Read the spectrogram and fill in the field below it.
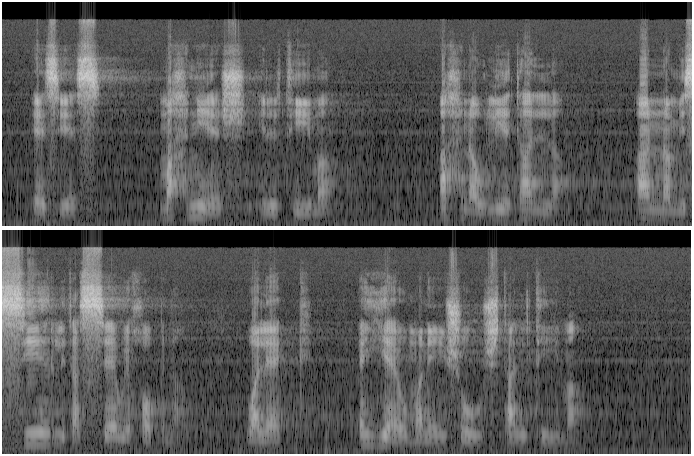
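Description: A man speaks calmly through a microphone, echoing in a large hall.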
